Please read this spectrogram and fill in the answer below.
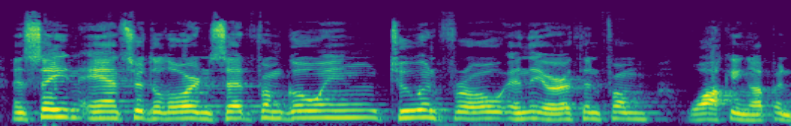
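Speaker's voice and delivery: scripture reading. Acted.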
